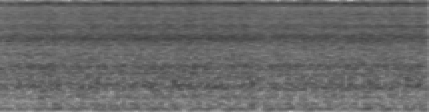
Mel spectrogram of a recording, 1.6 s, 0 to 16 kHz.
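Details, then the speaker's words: 1979 GMC Caballero, abandoned 8 years, now idling on its own with the alternator charging; owner notes the mechanical fuel pump is leaking; steady, even low V8 rumble with no knocks or misses; normal idle. "Listen to that, guys. Listen to her purr."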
